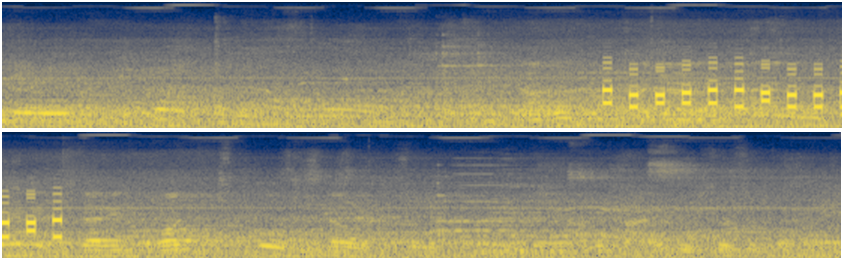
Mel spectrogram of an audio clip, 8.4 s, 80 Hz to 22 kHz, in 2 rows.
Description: DTMF, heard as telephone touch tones, dialled by machine, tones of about 40 ms, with the noise of a crowd indoors. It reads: 917893011203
